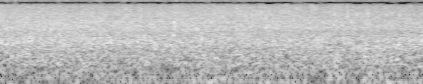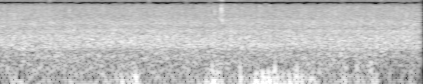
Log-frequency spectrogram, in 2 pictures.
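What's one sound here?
A shallow stream rushes and burbles over rocks.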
